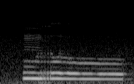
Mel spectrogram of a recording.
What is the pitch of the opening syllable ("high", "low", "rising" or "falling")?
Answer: high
